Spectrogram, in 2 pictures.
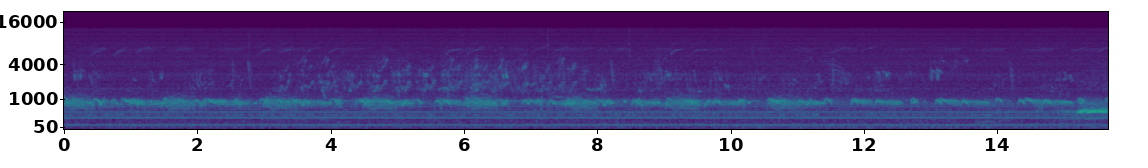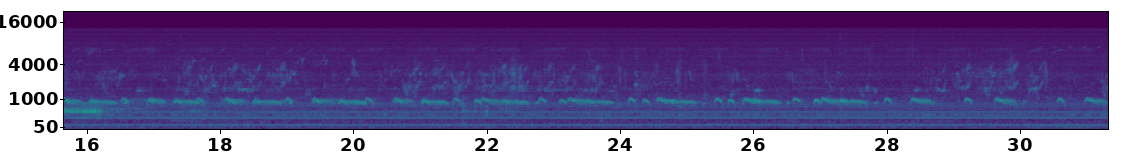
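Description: Chorus of frogs calling, with many short repeated calls overlapping in a continuous run and higher chirps above them. About halfway through, a louder, lower-pitched call lasts about a second. A faint steady electrical hum sits beneath.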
